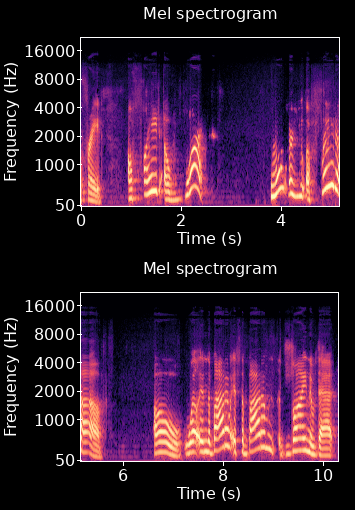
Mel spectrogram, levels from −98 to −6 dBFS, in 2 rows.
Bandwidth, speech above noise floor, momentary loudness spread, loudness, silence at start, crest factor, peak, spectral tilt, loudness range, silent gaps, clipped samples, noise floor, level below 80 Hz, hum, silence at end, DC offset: 7.4 kHz; 49 dB; 8 LU; -12 LUFS; 0 s; 12 dB; 0 dBFS; -7.5 dB/octave; 2 LU; none; under 0.1%; -60 dBFS; -60 dBFS; none; 0.1 s; 0.1%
